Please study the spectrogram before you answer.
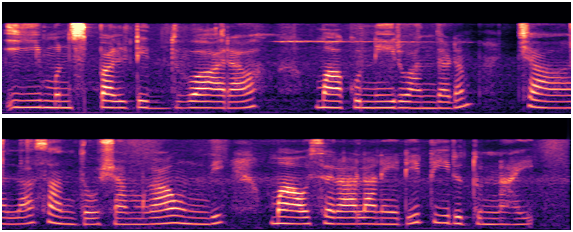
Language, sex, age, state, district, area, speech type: Telugu, female, 45-60, Andhra Pradesh, Srikakulam, urban, spontaneous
